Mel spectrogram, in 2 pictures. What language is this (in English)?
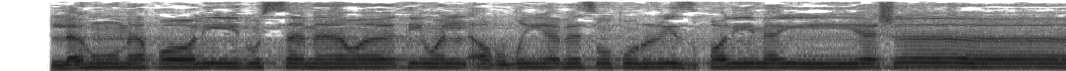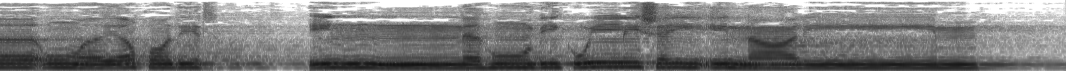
Arabic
